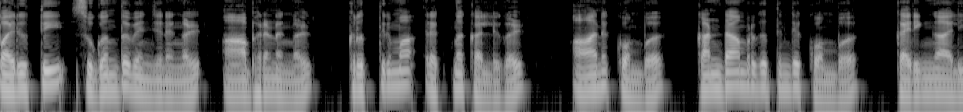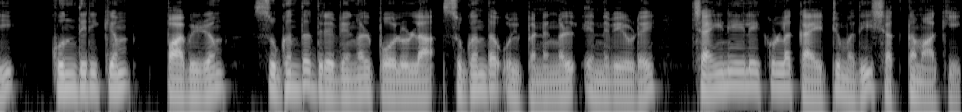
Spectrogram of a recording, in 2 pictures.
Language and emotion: Malayalam, neutral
